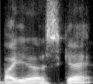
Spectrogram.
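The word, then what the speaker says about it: Bajrski: my name is Bayers um b a j r s k i the J is pronounced Why by see my dad's happy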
